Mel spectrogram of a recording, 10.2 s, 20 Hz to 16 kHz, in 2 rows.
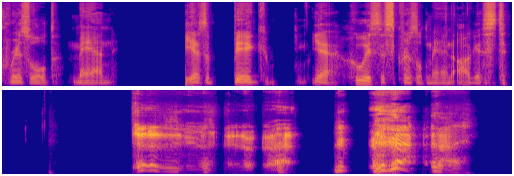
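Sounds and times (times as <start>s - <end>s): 
speech: 0.1s - 1.2s, 1.8s - 5.2s, 6.4s - 9.8s
man hawking up a thick rope of phlegm: 6.4s - 9.7s.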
